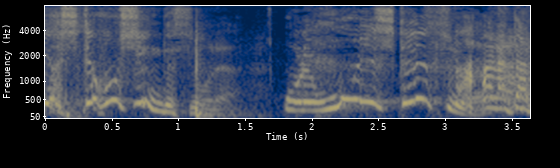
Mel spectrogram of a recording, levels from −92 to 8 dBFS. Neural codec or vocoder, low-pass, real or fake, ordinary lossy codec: none; none; real; none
